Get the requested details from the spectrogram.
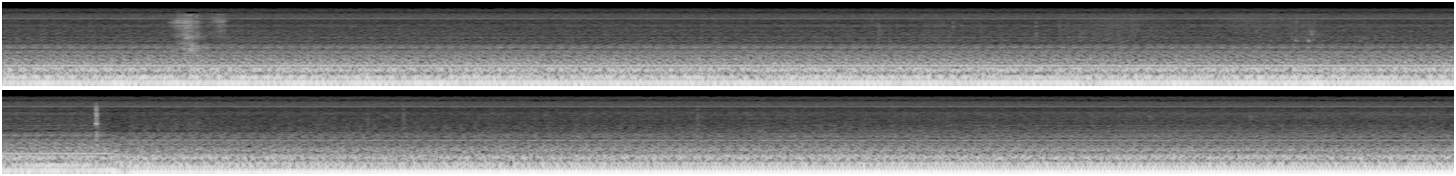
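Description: A heavy diesel engine rumbles steadily from inside a cab.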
